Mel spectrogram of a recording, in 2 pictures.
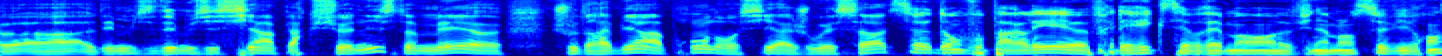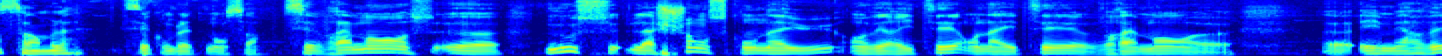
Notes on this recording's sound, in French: S’est rendue au festival des arts du monde et a pu interroger.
